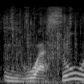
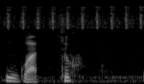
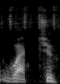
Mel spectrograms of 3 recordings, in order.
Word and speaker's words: Iguazú: Entonces, ¿cuál es la pronunciación correcta de iguazú? Guachu. Guachu. Guachu. Entonces, sí, miren. Y ah, porque las la i no es i, sino que es.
